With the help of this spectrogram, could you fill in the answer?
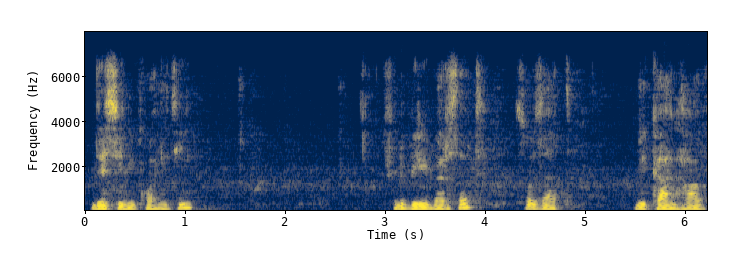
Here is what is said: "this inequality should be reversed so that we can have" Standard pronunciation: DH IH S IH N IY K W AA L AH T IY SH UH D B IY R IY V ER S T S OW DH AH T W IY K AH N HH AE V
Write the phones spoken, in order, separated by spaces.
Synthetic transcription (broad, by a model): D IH S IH N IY K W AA L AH T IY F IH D B IY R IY B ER S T S OW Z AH T W IY K AH N HH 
